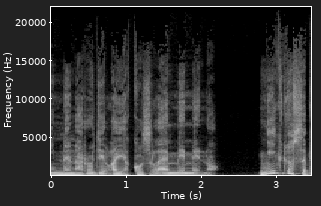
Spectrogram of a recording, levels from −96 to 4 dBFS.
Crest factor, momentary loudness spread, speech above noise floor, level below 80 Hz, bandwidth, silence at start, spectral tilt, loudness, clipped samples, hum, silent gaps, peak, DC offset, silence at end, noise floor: 18 dB; 10 LU; 48 dB; -56 dBFS; 17 kHz; 0 s; -5.5 dB/octave; -23 LUFS; under 0.1%; none; none; -4 dBFS; under 0.1%; 0 s; -71 dBFS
